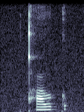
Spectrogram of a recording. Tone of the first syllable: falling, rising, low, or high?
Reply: rising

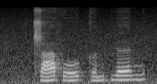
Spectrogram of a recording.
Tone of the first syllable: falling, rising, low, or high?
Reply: rising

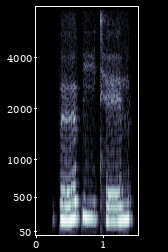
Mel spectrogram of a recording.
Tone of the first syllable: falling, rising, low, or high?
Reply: rising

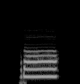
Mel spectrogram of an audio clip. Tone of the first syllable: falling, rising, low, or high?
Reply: high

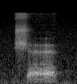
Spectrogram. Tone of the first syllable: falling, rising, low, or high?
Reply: high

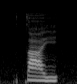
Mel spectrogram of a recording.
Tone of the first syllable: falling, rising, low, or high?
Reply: low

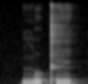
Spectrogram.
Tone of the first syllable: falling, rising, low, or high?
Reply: low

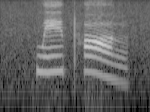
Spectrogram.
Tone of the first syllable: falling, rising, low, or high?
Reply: high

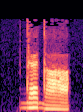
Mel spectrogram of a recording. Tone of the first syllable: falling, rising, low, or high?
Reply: high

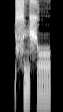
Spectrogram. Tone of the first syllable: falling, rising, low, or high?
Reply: high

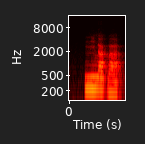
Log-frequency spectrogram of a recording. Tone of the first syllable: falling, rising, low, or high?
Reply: high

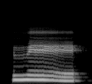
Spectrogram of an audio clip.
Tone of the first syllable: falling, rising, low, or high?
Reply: falling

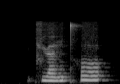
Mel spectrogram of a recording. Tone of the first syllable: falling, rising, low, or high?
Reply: rising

